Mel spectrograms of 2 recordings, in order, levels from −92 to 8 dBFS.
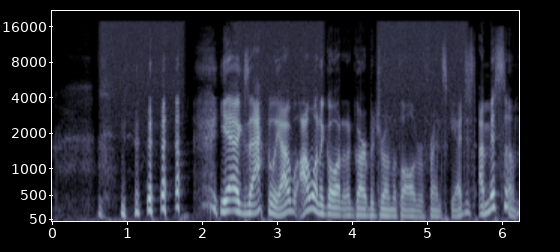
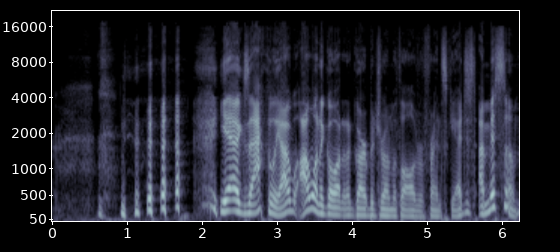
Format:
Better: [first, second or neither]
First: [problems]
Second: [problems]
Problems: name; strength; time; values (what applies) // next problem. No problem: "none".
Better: second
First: hiss; faint; from 0.5 to 2 s, from 2.5 to 3.5 s and from 4.5 to 5.5 s; 25 dB below the speech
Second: none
